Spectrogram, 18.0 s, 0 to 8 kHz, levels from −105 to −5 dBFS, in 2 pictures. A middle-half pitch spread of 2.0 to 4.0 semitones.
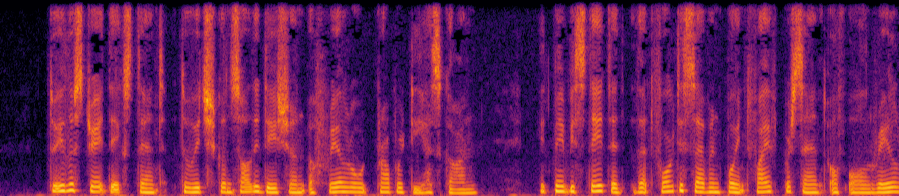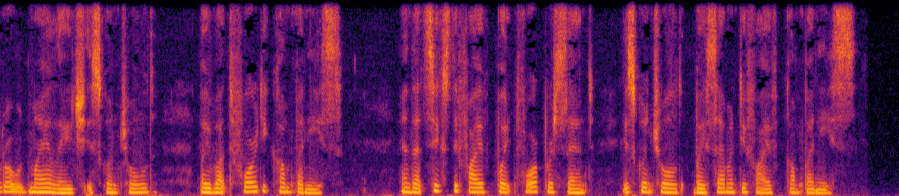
Yes: narrow, 2.6 semitones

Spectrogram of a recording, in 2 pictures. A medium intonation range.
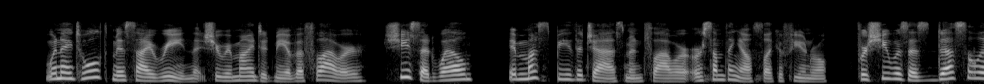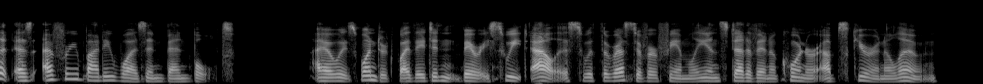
No: wide, 5.8 semitones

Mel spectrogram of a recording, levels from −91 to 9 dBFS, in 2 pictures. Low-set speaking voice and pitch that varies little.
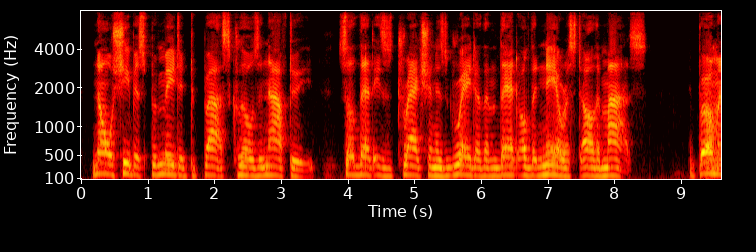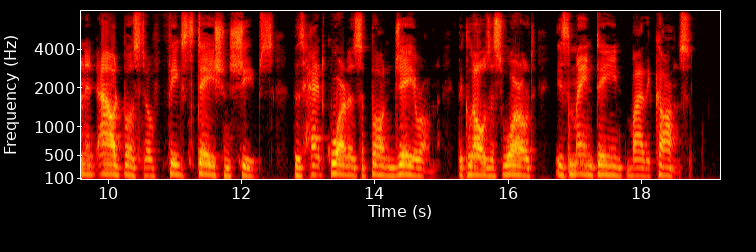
No: medium, 145 Hz; narrow, 2.0 semitones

